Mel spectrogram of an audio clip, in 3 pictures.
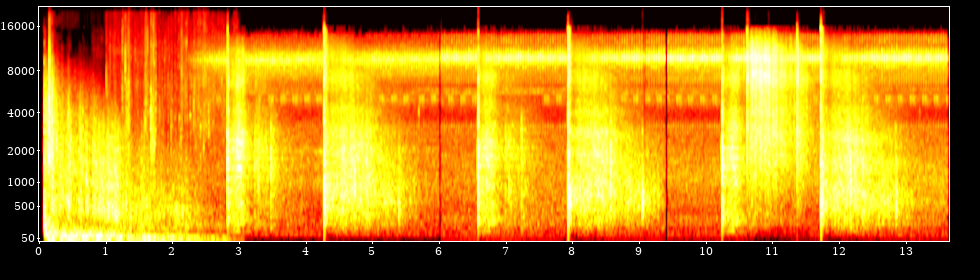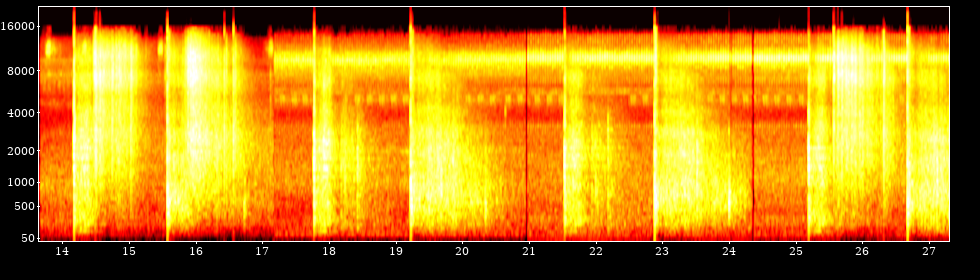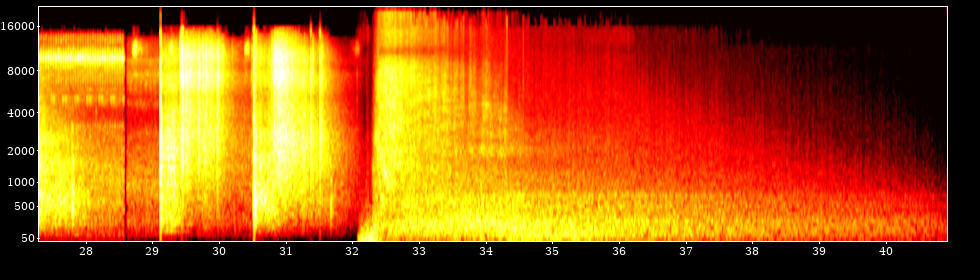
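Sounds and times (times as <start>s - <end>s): firework tubes firing: 0.8s - 3.5s.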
